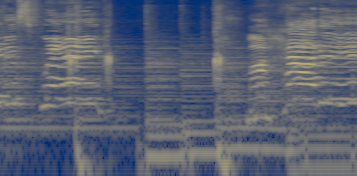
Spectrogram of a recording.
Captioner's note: clapping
